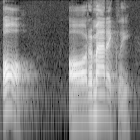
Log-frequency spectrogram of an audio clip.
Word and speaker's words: automatically: 앞에 내용을 그대로 받을 때 it will automatically 우리가 오토 그러는데 영어 실제 발음은 오가 아니라 automatically 이 T 발음도 리을 발음처럼 발음되죠.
